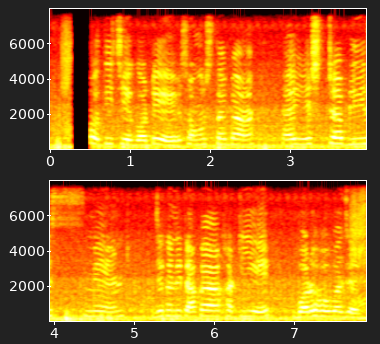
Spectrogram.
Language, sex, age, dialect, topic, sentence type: Bengali, female, 18-24, Western, banking, statement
